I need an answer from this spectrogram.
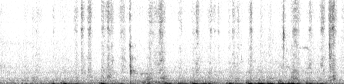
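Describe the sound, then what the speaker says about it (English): Pen or pencil writing in a nature journal, a soft close scratching and scribbling in short strokes, faint overall with light taps between words. "So I'm going to write"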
